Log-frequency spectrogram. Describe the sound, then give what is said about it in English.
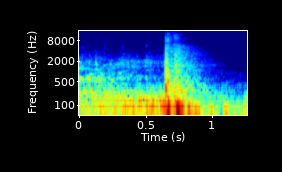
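A single solid thud as a file drawer slams shut, fairly loud, with a brief rattle trailing off into quiet. “Take the file and shut the drawer.”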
